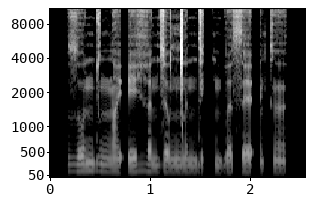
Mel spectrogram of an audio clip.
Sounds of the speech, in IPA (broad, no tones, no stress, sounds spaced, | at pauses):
ð o n d o ŋ ã e̯ ʔ e ɦ ɜ n z ə o̯ ŋ͡ǀ ə n d e k m b ɜ θ ɛ ʔ ɛ̃ k ə̃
